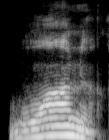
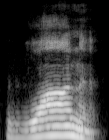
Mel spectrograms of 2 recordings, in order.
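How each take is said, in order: No difference in how they are said.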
